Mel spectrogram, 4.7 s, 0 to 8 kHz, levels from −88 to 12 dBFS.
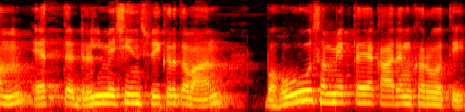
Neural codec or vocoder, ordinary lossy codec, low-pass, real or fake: none; Opus, 24 kbps; 7.2 kHz; real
